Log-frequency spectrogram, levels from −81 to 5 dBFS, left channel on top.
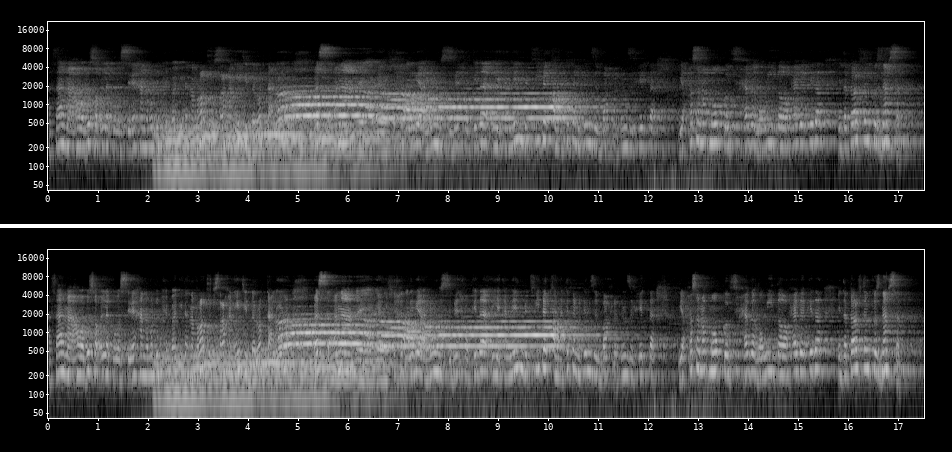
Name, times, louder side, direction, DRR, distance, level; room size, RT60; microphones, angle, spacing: voice 1, 0.0-17.1, right 3 dB, 85° right, 5 dB, 0.7 m, -28 dB
sound 1, 2.1-8.1 8.4-8.5, equal, 40° right, 1.6 m, -28 dB
sound 2, 2.4-2.5 4.5-10.7 12.1-12.2 13.1-13.2, right 2 dB, 25° right, 0.7 m, -20 dB
11.5 x 11.5 x 7.1 m, 2.8 s
head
